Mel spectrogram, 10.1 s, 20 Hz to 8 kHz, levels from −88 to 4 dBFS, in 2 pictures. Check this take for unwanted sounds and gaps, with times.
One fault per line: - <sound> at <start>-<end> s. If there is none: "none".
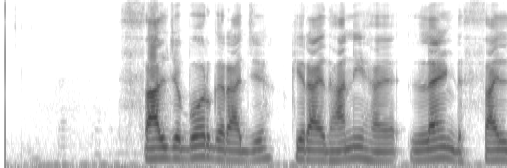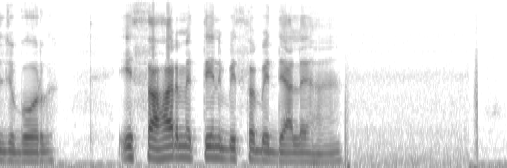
none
